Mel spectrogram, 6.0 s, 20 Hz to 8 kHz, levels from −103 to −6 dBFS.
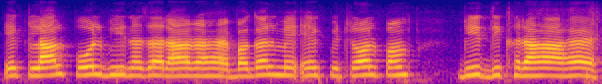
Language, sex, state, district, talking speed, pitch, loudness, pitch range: Hindi, female, Jharkhand, Palamu, 170 wpm, 235 Hz, -17 LUFS, 225-245 Hz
